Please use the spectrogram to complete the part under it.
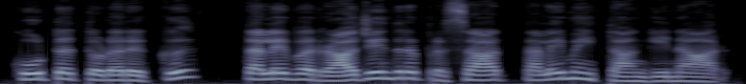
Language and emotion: Tamil, neutral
